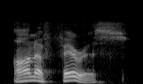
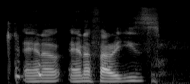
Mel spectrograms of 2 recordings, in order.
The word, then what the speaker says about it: Anna Faris: Who you'll be connecting to, Anna Faris. – Okay. – As I think she prefers for her name to be pronounced, but I don't know her personally. – Anna Faris.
